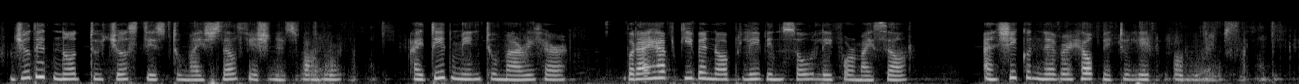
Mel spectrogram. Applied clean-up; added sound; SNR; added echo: neural separator model SepFormer DNS4.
